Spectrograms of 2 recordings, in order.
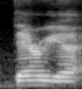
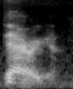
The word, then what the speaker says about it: Daria: So I apologize to Daria because her name is actually pronounced Daria and not Daria.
